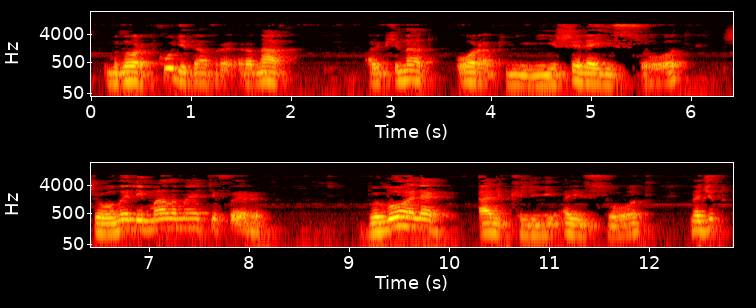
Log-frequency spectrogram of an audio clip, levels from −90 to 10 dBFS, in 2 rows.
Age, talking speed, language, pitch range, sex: 50-69, 55 wpm, English, 120-155 Hz, male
